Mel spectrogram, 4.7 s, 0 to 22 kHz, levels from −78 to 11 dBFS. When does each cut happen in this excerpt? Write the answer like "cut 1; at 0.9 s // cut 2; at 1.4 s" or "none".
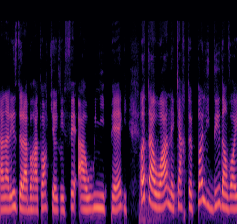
cut 1; at 2.8 s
